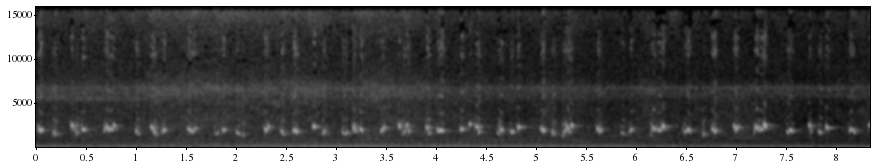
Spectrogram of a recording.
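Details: Sooty-headed bulbul female in breeding mood calling her mate: a long, even stream of short, liquid chirped notes, about three per second, over a faint low hum.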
